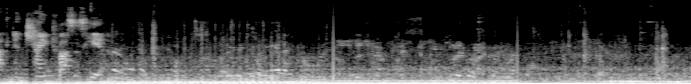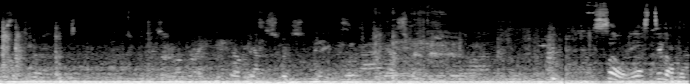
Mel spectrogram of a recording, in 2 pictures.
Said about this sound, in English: So we are still on the tour bus.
